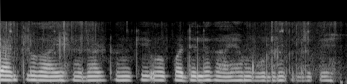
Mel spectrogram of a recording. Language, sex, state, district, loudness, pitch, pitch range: Hindi, female, Himachal Pradesh, Shimla, -20 LUFS, 190 Hz, 185-195 Hz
